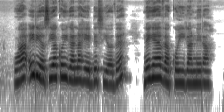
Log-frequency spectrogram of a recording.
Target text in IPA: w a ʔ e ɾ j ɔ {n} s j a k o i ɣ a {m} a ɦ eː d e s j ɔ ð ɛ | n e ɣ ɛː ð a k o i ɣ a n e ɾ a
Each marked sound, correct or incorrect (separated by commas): incorrect, incorrect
